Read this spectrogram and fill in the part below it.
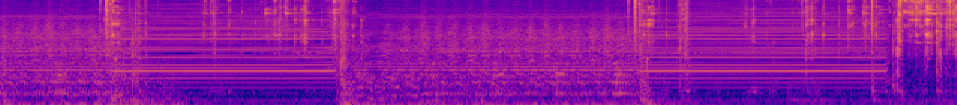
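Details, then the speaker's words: Truck that went from running perfectly to not starting, after a coil ground wire was added: starter whirs steadily, engine turns over without catching; crank no start, owner suspects something in the distributor, cause unconfirmed. "Might be a job for Don. Because the only thing I can think of really is something in the distributor."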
